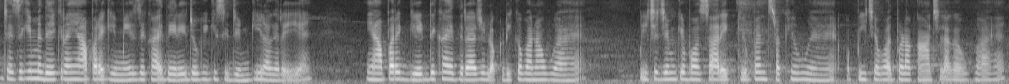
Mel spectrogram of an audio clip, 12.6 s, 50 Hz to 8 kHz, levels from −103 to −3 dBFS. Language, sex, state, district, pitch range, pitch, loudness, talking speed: Hindi, female, Chhattisgarh, Bilaspur, 205-235 Hz, 220 Hz, -25 LUFS, 250 wpm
